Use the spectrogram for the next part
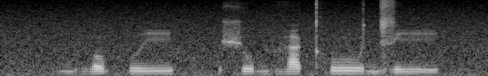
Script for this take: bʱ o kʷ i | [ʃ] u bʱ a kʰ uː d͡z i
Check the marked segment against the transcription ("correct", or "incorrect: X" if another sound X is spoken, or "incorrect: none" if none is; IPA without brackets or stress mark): correct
